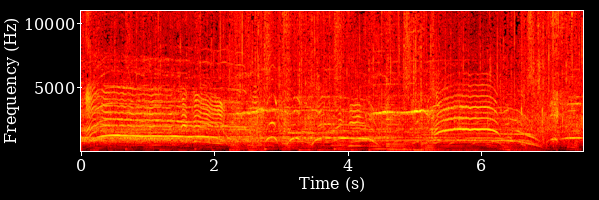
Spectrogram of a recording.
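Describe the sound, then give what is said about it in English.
Loud applause and cheering from a live comedy audience in Glasgow welcoming a comedian onstage: dense, sustained clapping with many high whoops and shouts swooping up and down, steady and unbroken throughout. “Put your hands together and make incredible Glasgow welcoming noises for the wonderful Alison Spittle.”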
